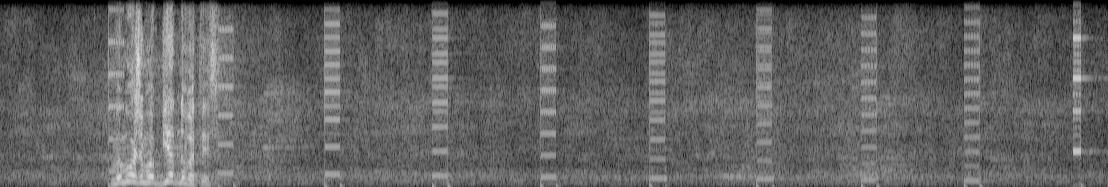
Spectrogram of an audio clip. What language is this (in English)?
Ukrainian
